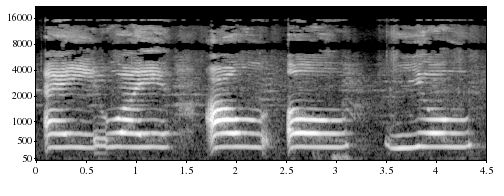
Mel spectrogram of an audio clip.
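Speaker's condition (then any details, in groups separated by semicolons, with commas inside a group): Cerebral palsy; premature birth, hypoxia-ischemia; ongoing rehabilitation, learning to walk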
